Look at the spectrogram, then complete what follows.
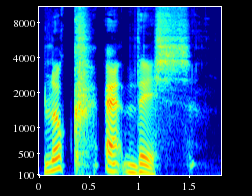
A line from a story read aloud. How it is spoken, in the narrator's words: growled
